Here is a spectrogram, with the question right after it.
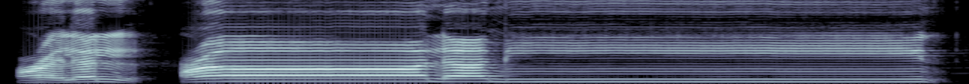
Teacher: وقف کی صورت میں نون کا زبر ختم ہو جائے گا، نون پر ہم عارضی جزم لگائیں گے، نون ساکن ہو جائے گا، یہ وقف ہوگا وقف بالاسکان۔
